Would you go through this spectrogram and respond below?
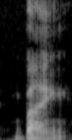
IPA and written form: bɐ̃j̃ (bem)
